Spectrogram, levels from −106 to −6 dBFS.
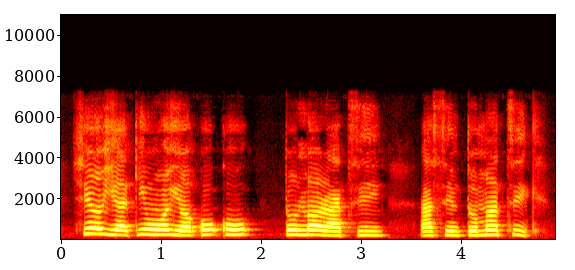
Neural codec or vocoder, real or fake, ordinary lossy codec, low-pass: codec, 16 kHz, 4 kbps, FunCodec, trained on LibriTTS, 50 frames a second; fake; none; 7.2 kHz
